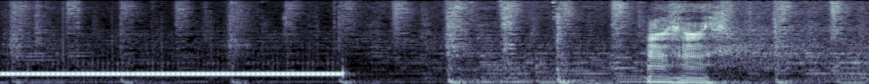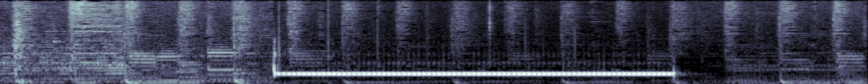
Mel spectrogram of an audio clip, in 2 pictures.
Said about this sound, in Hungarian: Na, hívjuk gyorsan a nap hallgatóját, aztán elköszönünk, és jövünk holnap.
